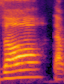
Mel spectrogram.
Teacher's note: we've got tongue and front of the teeth sound both voiced like th in the that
